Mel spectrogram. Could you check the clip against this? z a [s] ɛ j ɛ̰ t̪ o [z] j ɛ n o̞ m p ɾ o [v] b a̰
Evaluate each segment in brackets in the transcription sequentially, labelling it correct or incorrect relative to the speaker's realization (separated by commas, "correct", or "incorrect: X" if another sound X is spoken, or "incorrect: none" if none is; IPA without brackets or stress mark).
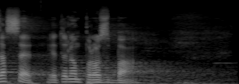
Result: correct, incorrect: none, incorrect: z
